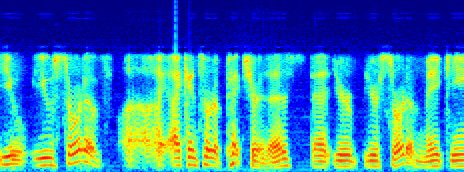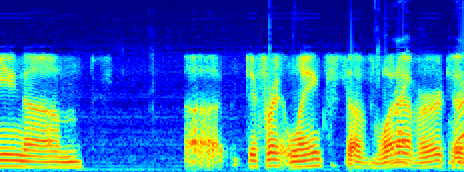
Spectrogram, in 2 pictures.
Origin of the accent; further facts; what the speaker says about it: Buffalo, New York, United States; my childhood growing up around Buffalo Niagara Falls, you know, Chum FM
